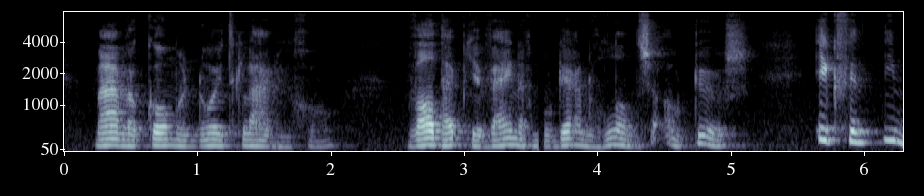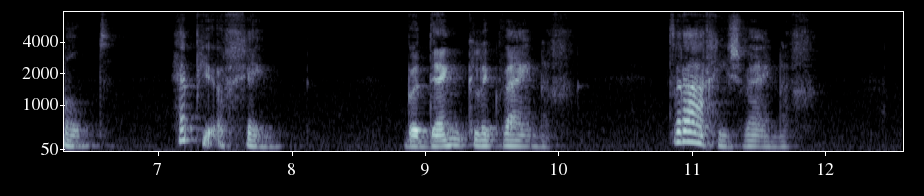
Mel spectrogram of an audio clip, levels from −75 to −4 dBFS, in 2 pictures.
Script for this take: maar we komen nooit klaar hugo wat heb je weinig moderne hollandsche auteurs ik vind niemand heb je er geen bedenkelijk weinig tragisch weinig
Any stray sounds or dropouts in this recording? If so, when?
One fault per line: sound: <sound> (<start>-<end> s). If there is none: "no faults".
sound: dropout (3.6-3.6 s)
